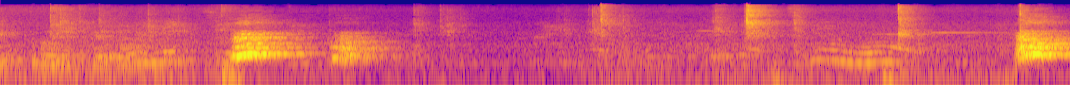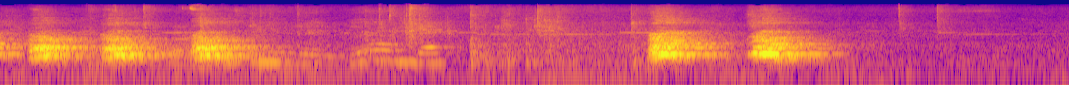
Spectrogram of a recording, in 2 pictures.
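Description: A dog barking off-screen in short bursts: a pair just after the first second, a run of four quick barks around the middle, and two more near the end. Light plastic clicks come in between, as toy track pieces are handled.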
